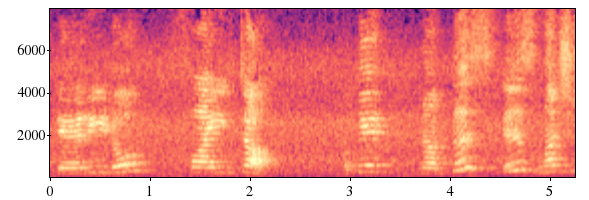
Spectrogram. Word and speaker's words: Pteridophyta: Pteridophyta. This P is silent over here, no? Pteridophyta.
